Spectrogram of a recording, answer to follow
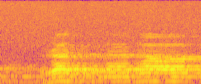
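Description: Devotional mantra chanting: a voice singing long held notes, a new phrase beginning about half a second in with an upward slide into the note.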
